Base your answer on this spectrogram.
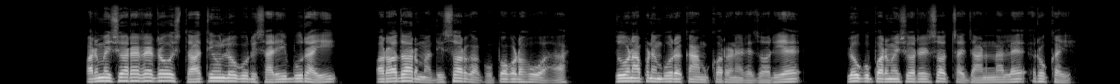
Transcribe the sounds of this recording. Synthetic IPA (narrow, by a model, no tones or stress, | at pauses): pɐɾmeːʃwəɾaɾɛɾoːʃt̪ʰat̪ɪũloːɡuɾisaːɾibʊɾaːi | ɔɾɔd̪ʱɔɾmad̪isɔɾɡakupɔɡɽɔɦʊa | d͡zʊɽ̃aːpɽ̃ɛbʊɾɛkaːmkɔɾɽ̃ɛɾɛd͡zɔɾijɛ | loːɡupɐɾmeːʃwəɾaɾisɔt̪̚ːsaːid͡zaːɽ̃nalɛɾoːkaiː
